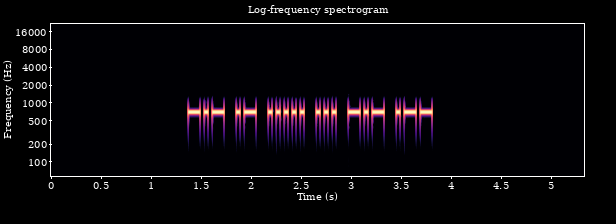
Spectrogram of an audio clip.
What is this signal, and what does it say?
Morse code, heard as a keyed tone, about 30 wpm, 700 Hz. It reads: KA5SKW
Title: USA Call Signs - 6 Characters - 30wpm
